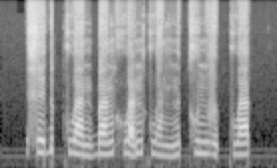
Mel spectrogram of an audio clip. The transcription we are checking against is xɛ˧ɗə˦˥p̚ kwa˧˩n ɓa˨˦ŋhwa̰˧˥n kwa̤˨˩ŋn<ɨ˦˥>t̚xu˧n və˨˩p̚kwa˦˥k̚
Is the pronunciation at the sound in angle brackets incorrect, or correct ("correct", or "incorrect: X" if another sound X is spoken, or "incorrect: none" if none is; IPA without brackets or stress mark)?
incorrect: ə˦˥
